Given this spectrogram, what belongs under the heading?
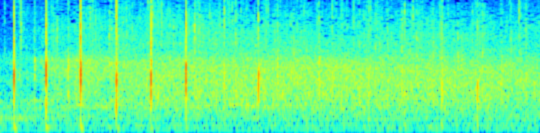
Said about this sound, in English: Now, let's all give another round of applause for standing together in unity for today's Juneteenth celebration.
